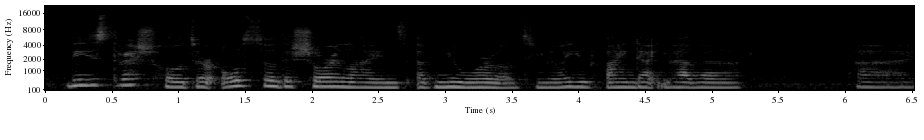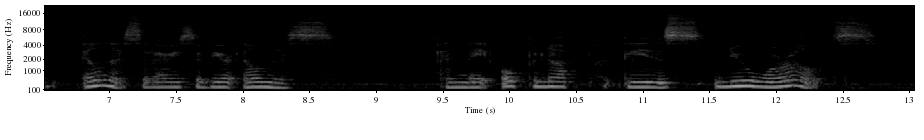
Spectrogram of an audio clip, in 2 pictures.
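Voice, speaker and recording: A soft-spoken woman talks at a fairly slow pace and a medium pitch. Her tone is gentle, dark, mellow and somewhat breathy, with fairly even intonation. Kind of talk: soft-spoken ASMR book reading. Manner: soft-spoken, gentle.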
